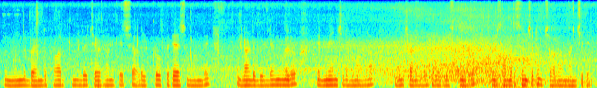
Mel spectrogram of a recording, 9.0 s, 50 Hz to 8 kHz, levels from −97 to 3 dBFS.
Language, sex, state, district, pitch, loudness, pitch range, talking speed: Telugu, male, Karnataka, Gulbarga, 120 Hz, -19 LUFS, 120-125 Hz, 105 wpm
